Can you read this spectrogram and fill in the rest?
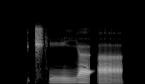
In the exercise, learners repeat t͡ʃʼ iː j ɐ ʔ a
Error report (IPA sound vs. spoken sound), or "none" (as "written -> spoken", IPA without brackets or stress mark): none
